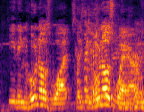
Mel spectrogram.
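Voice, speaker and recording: A man with an American accent talks at a moderate pace. Noticeable background noise and audible room echo fill the recording. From United States. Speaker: wedding speech giver. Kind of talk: wedding toast. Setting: wedding reception with audience. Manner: halting, reading from notes.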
